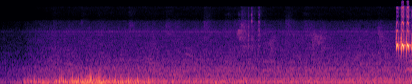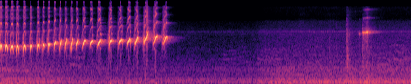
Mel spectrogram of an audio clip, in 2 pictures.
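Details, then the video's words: Greater green leafbird song with mimicked fighting sparrow and woodpecker material: after quiet low rumbling, a single two-second run of quick pulsed notes rises steadily, followed by silence and one short sharp note near the end. "CUCAK IJO GACOR FULL ISIAN TEMBAKAN GEREJA TARUNG DAN PELATUK BAWANG"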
